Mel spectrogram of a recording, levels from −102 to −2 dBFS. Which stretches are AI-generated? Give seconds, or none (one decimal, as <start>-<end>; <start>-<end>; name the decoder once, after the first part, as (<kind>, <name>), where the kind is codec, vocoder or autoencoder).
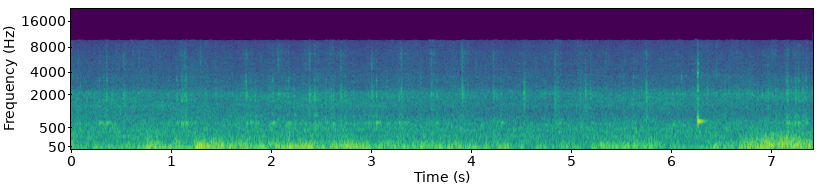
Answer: none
